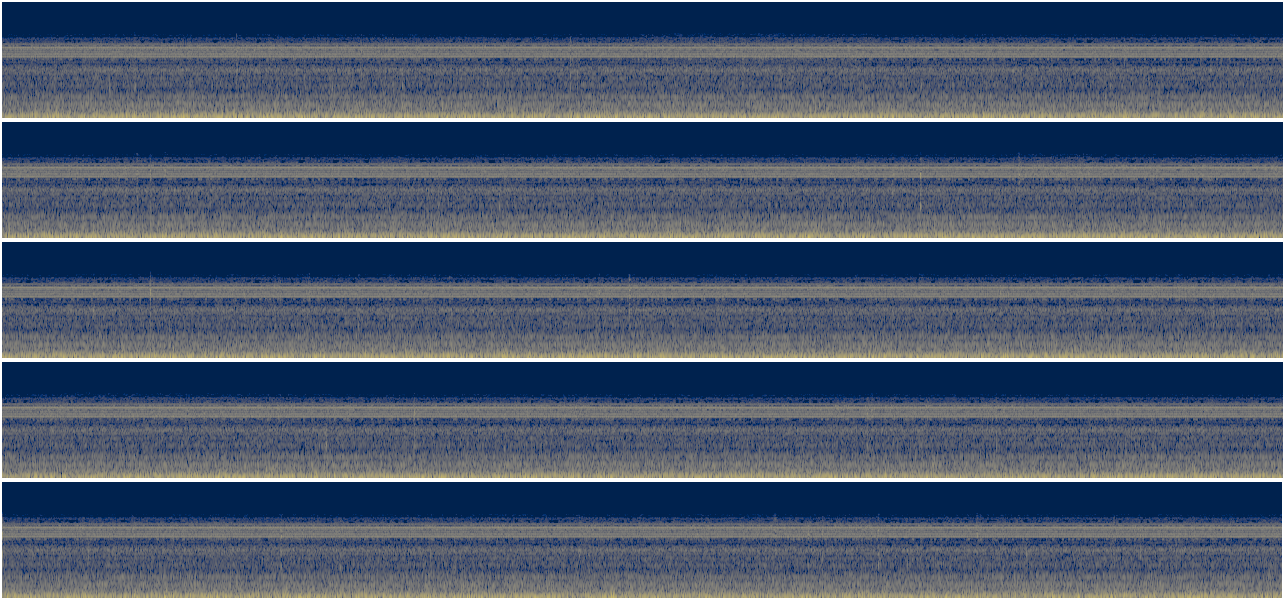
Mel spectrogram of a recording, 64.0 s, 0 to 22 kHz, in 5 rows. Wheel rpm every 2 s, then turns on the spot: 0, 0, 0, 0, 0, 0, 0, 0, 0, 0, 0, 0, 0, 0, 0, 0, 0, 0, 0, 0, 0, 0, 0, 0, 0, 0, 0, 0, 0, 0, 0, 0.
none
